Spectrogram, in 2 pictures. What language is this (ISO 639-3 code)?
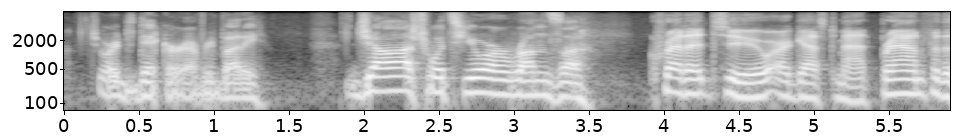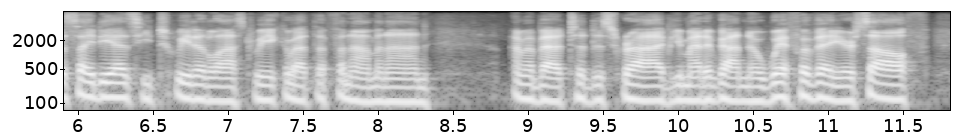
eng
